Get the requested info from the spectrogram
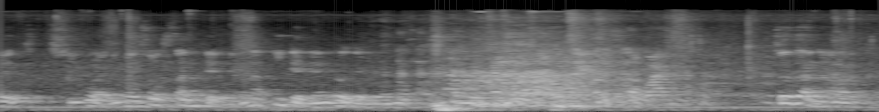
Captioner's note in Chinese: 現場笑聲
